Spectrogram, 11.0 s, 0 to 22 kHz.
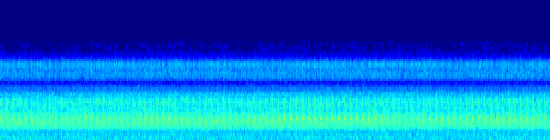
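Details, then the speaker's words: Steady idle, valve covers off, new hydraulic roller cam and lifter combo after break-in: fast, light tick from number 7 exhaust returns after retightening the poly locks. That lifter shows little oil flow; it won't adjust out. "And it comes right back. Comes right back. Use a screwdriver. All a little noisy, not too bad."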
